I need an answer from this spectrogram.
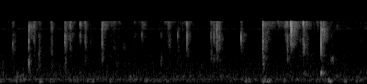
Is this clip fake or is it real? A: real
